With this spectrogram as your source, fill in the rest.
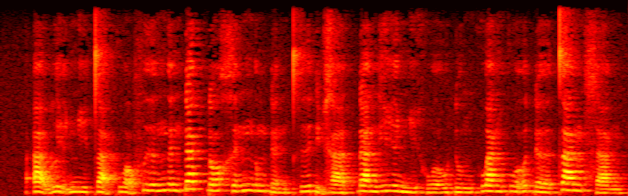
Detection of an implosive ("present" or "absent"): present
